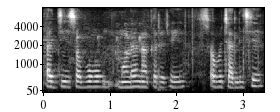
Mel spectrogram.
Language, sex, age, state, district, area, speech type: Odia, female, 18-30, Odisha, Subarnapur, urban, spontaneous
